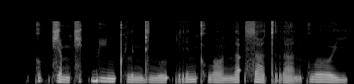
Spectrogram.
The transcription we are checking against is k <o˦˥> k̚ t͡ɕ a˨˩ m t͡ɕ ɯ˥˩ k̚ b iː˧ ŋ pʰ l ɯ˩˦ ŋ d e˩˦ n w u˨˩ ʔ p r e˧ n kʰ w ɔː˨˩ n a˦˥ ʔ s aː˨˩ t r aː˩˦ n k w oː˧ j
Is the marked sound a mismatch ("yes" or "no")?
no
